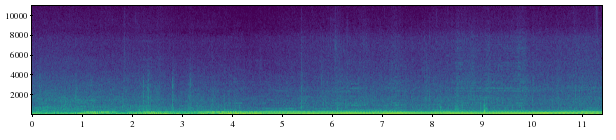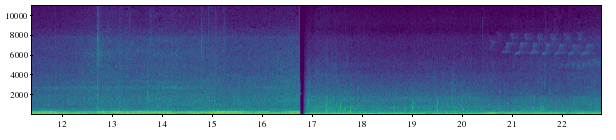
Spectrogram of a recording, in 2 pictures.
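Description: Tyres crunch and bump over a rocky dirt track.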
